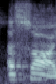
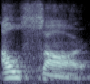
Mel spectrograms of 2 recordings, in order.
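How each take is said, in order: First: The name begins with an open 'ah' vowel. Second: The name begins with a rounded 'oh' vowel. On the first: This is how the name is said in the African language. "you hear in the African language Asar" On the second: This is how the Greeks said the name. "the Greeks pronounce stuff a little differently, so it becomes Osar"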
